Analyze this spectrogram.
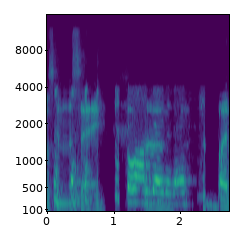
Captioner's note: laughs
